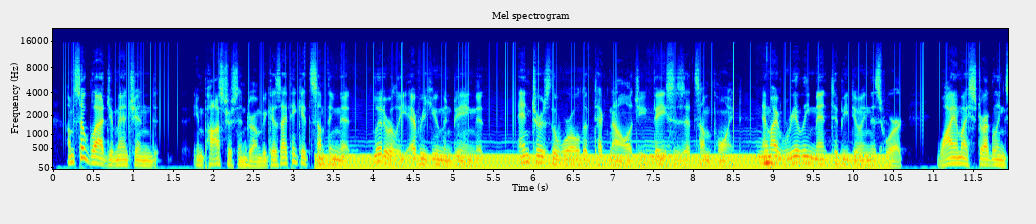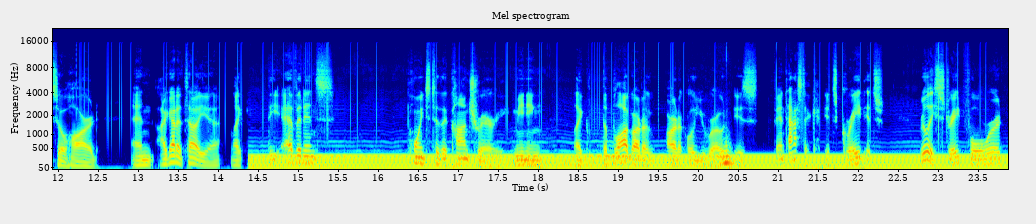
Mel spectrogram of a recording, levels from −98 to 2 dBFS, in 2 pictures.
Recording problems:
electrical hum; loud; from 3.5 to 10 s and from 14 s on; 60 Hz, 6 dB below the speech
crackle, like an old record; faint; 25 dB below the speech

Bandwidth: 15.5 kHz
